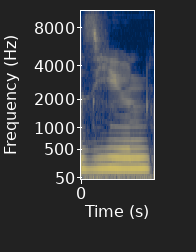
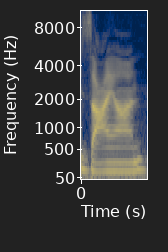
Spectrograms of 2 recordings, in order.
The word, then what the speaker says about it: Zhiyun: I say Zhiyun. – I hear a lot. – Zhiyun, but they say it like Zhiyun. – They say like Zhiyun. – Zhiyun. But yeah, people say Zion. James says Zion. That's totally off.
